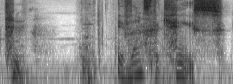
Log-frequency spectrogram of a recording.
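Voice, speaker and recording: An actor playing an arrogant, condescending genius scholar in a video game, with a haughty, deliberate, disdainful delivery. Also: male voice, fairly high pitch, pushed and bright, full character voice. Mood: taunting. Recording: game music under the voice. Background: game music.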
